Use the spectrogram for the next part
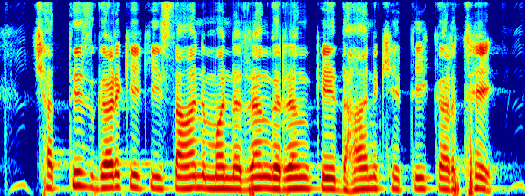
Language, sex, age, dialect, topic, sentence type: Chhattisgarhi, male, 31-35, Western/Budati/Khatahi, agriculture, statement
